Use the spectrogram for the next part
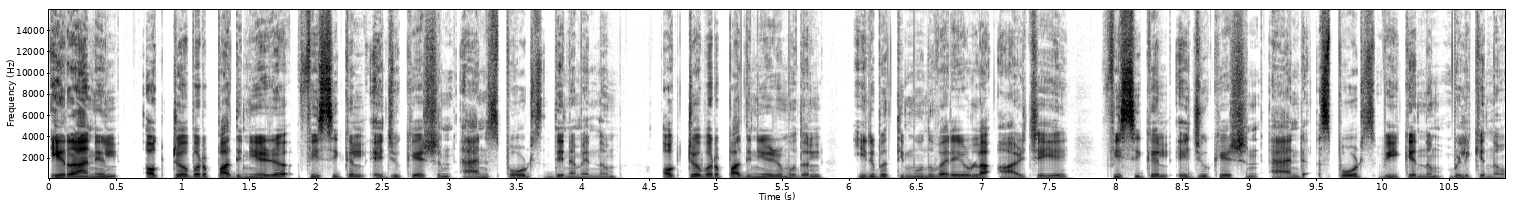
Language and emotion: Malayalam, neutral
